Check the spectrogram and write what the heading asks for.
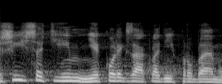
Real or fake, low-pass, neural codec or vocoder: real; 7.2 kHz; none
